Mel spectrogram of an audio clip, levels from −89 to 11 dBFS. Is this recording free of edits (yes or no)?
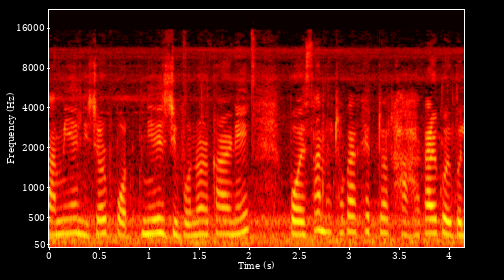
yes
